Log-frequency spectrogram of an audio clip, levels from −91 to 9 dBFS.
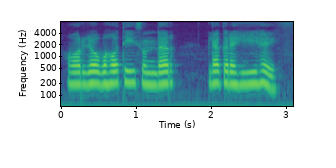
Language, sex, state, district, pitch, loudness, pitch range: Hindi, female, Rajasthan, Jaipur, 200 Hz, -15 LUFS, 195-205 Hz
